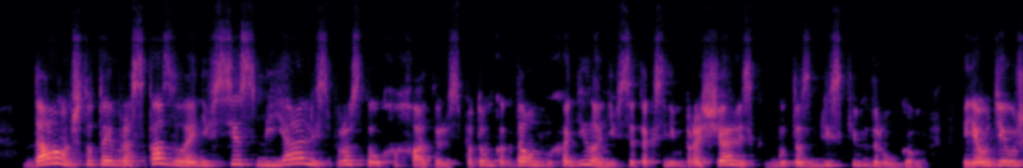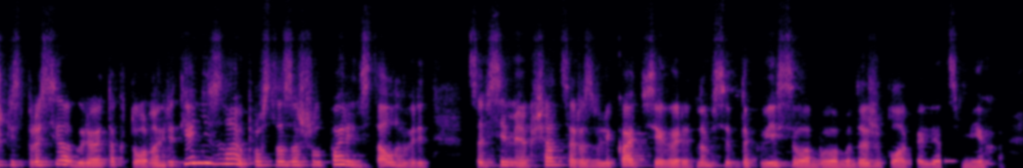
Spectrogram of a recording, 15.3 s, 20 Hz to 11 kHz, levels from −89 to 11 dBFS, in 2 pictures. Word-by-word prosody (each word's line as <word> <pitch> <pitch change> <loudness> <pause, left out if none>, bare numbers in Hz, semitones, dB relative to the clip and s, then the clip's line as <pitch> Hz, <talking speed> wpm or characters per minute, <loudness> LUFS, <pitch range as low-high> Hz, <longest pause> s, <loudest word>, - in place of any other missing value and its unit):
Да, 285 +7 +9
он 300 -9 +5
что-то 270 +1 +2
им 260 - +3
рассказывал, 250 +2 +3
и - - +8
они 230 +1 +1
все 235 +5 -1
смеялись, 275 +2 +1
просто 270 -2 -1
ухахатывались. 195 -6 -3
Потом, 235 +4 -2
когда 235 +1 +2
он 235 - +1
выходил, 235 +5 0
они 195 -1 -1
все 215 +2 -4
так 225 0 -1
с 215 - -9
ним 215 -1 -5
прощались, 220 +3 +3
как - - -32
будто 220 +3 -1
с 210 - -3
близким 230 +1 -6
другом. 160 -6 -5 0.3
И 175 - -2
я 210 +3 +6
у 225 - +4
девушки 235 0 +1
спросила, 230 +4 -1
говорю: 195 -2 0
"А - - +3
это 200 +4 -5
кто?" 185 -5 -5
Она 190 +2 0
говорит, 220 +2 -6
я 345 - +3
не 380 0 +4
знаю, 320 -1 0
просто 235 0 -3
зашёл 230 -1 -3
парень, 255 0 0
стал, 205 +1 -1
говорит, 190 -1 -7 0.3
со 210 - -5
всеми 205 -1 -3
общаться, 235 +2 -2
развлекать. 190 +3 -1
Все 175 -4 -2
говорят: 175 -1 -2
"Нам 200 0 -4
всем 200 +1 -8
так 195 -2 -7
весело 190 -2 -1
было, 170 0 -1
мы 175 +1 -6
даже 190 +1 -2
плакали 165 -2 -4
от 165 0 -7
смеха". 160 -1 -9
220 Hz, 240 wpm, -26 LUFS, 190-240 Hz, 0.3 s, Да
